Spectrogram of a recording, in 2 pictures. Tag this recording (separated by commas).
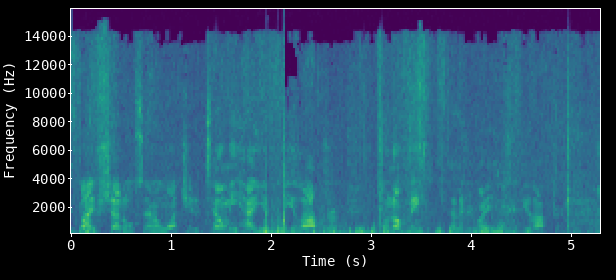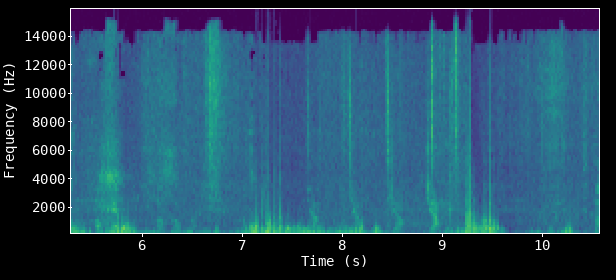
Speech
